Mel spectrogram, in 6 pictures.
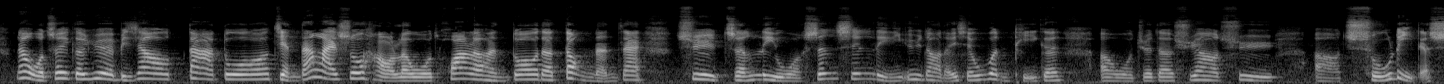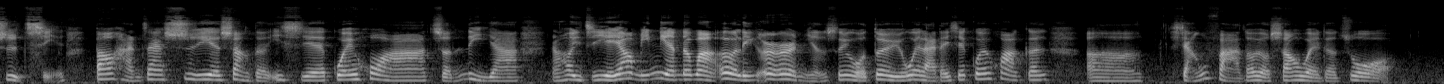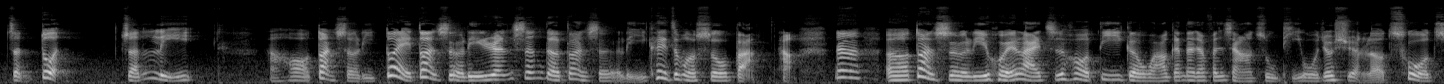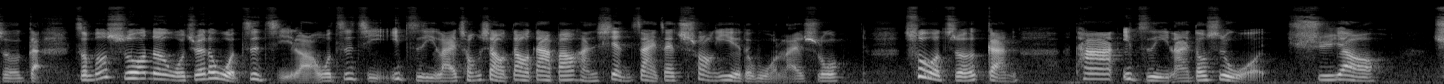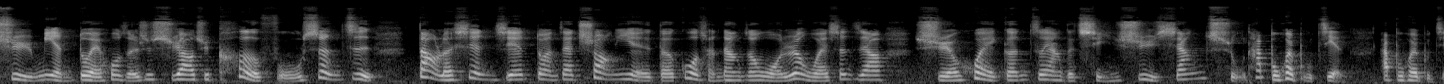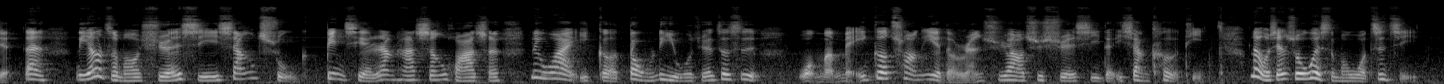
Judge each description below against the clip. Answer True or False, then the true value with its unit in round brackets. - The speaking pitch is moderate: False (205 Hz)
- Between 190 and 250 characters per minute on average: True (220 characters per minute)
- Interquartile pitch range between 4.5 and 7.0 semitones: True (5.3 semitones)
